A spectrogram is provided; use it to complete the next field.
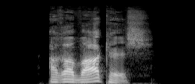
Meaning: Arawak
- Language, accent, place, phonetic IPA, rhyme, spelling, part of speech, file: German, Germany, Berlin, [aʁaˈvaːkɪʃ], -aːkɪʃ, arawakisch, adjective, De-arawakisch.ogg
